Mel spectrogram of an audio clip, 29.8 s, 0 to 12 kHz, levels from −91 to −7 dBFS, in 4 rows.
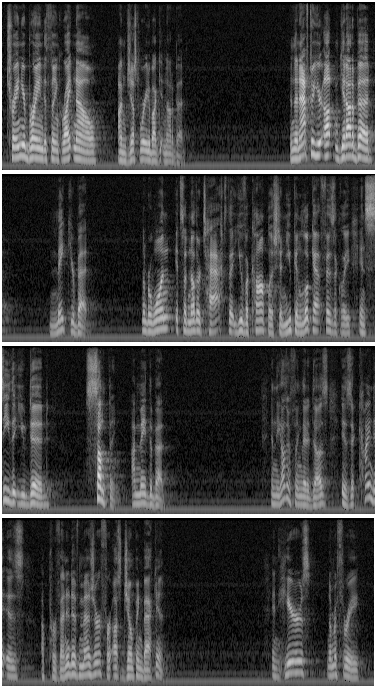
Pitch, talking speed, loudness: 130 Hz, 155 wpm, -32 LUFS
